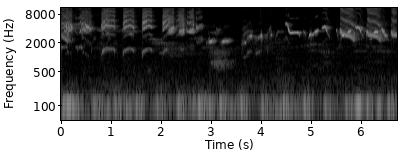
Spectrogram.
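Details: Chinese hwamei of the ngũ trường style, a big mature bird from the forest, switching voices constantly: harsh rasping bursts, then short whistles and rising slurred phrases, with a steady low hum beneath.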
